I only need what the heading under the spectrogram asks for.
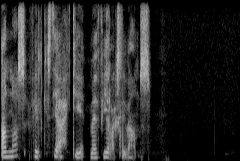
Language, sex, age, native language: Icelandic, female, 18-19, Icelandic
